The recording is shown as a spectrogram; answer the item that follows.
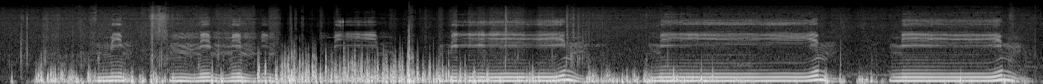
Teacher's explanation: আর এইটা দেখেন মিম হরফ আর নুন হরফ, এই দুইটা কিন্তু নাকের মধ্যে লুকিয়ে মানে গুন্নার মতন করে হতে হবে, নাকের মধ্যে বাজতে হবে। মানে হরফ উচ্চারণের সময় নাকের মধ্যে বাজবে উচ্চারণের সময় · এই দেখেন মিম মিম মিম মিম মিম মিম মিম, যেভাবে মুখটা রাখা হয়েছে এইভাবে আপনি রাখবেন। মিম মানে শুকনা জায়গা থেকে উচ্চারণ করবেন দুই ঠোঁট মিশিয়ে। মিম মানে ঠোঁট ভিতর, মানে বিজা অংশ ভিতর যাবে গা।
